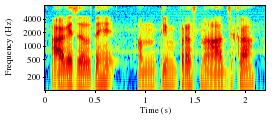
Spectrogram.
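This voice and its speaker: Gravelly-voiced man teaching exam prep. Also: on the high side, normal speed. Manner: animated, repeats key terms, calls listeners friends; mixes English words into lecture. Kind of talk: spoken exam-prep lesson.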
